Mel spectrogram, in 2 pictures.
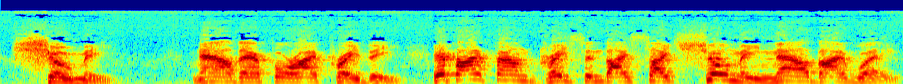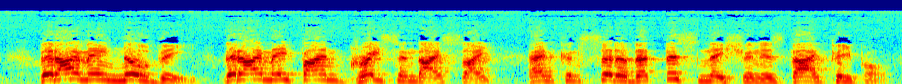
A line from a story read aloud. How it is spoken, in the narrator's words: Moses cried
